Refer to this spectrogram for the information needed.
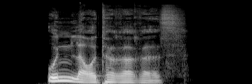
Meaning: strong/mixed nominative/accusative neuter singular comparative degree of unlauter
- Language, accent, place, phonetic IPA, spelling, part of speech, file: German, Germany, Berlin, [ˈʊnˌlaʊ̯təʁəʁəs], unlautereres, adjective, De-unlautereres.ogg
